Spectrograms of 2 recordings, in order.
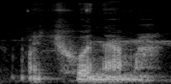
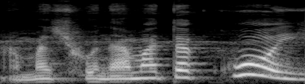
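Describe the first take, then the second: First: Whispering. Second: Said in the usual way. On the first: Real, not acted. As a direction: whisper it tenderly. Whispering to the child.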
